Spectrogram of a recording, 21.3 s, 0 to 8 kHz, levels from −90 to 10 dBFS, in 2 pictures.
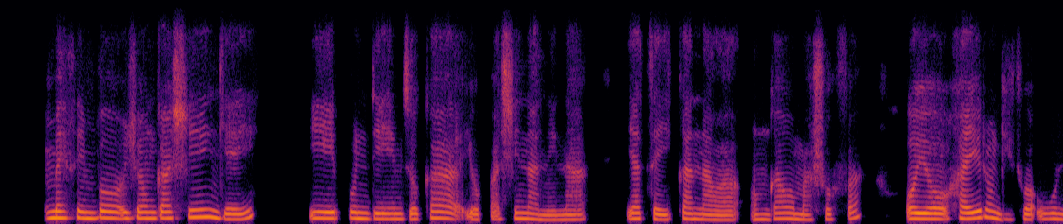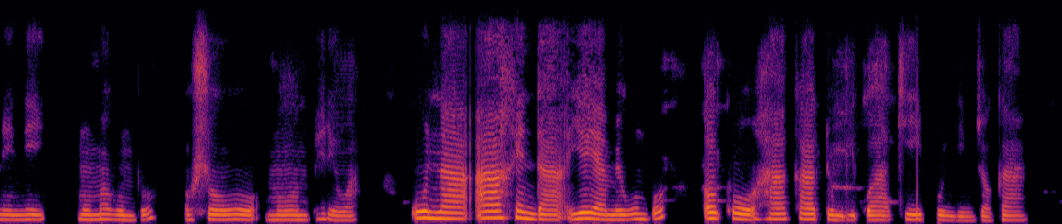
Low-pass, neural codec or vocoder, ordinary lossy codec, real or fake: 7.2 kHz; codec, 16 kHz in and 24 kHz out, 1 kbps, XY-Tokenizer; Opus, 32 kbps; fake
